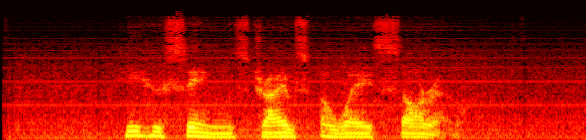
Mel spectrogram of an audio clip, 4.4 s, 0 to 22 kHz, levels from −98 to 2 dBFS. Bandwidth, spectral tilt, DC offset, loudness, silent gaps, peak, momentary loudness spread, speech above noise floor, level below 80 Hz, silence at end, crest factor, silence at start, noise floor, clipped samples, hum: 12.5 kHz; -9 dB/octave; under 0.1%; -23 LUFS; none; -8 dBFS; 6 LU; 27 dB; -44 dBFS; 0.9 s; 16 dB; 0.95 s; -49 dBFS; under 0.1%; none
